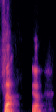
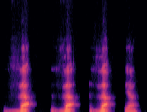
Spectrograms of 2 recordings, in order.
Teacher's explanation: Kalau sa itu kayak digigit dan didorong dengan keras. Sa ya. Kalau za lembut.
